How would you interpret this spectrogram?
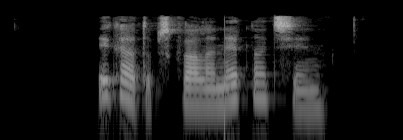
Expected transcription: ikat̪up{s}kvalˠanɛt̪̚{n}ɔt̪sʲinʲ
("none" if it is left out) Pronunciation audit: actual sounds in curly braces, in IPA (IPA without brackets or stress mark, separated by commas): s, n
